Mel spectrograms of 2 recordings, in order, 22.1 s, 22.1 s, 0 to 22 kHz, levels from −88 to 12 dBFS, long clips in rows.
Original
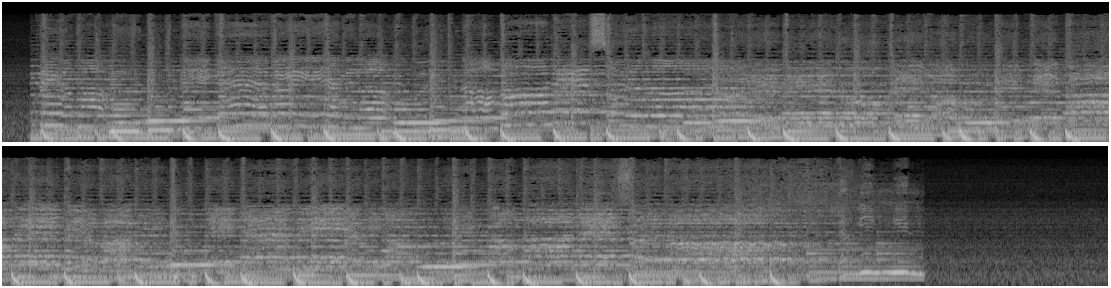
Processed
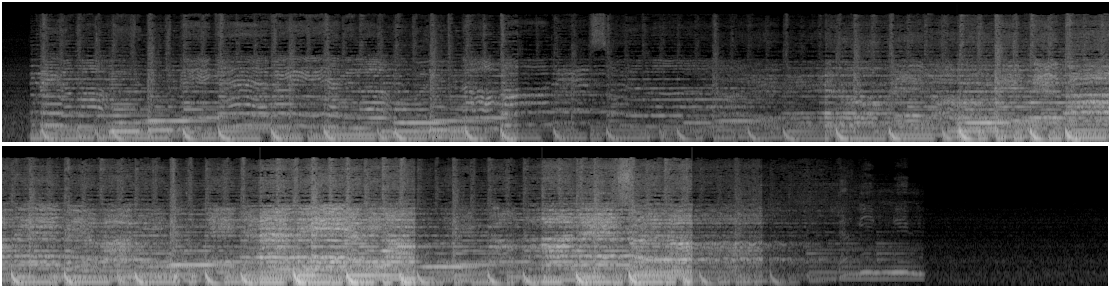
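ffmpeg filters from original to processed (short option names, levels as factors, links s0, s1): -af "asetnsamples=n=441:p=0,asendcmd='5.16 volume volume -17.5dB;8.23 volume volume -8dB;9.55 volume volume -1.5dB;13.65 volume volume 6dB;15.2 volume volume -6dB;16.47 volume volume 2.5dB;17.97 volume volume -10.5dB;18.67 volume volume -19dB',volume=0.355"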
